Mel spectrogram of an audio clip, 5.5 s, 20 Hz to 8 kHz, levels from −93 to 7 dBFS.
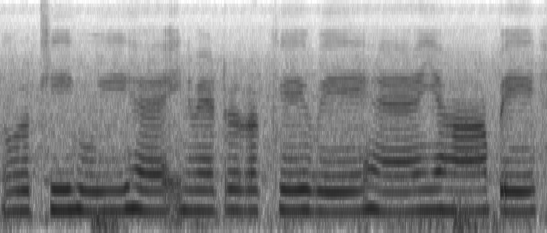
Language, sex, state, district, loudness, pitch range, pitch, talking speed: Hindi, male, Haryana, Charkhi Dadri, -15 LUFS, 220-230 Hz, 225 Hz, 100 wpm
